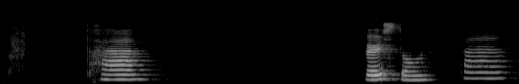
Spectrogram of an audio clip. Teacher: like the English P, but we make air flow through our lips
